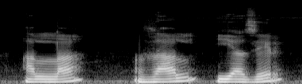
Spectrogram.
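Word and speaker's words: الله: দেখুন জবর রয়েছে তো ডান পাশে যদি জবর অথবা পেশ থাকে তাহলে এ লাম এর উচ্চারণ লাম খারা জবর লা হয়ে ল এর মত উচ্চারণ করতে হবে যদি আল্লাহ শব্দের ডান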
